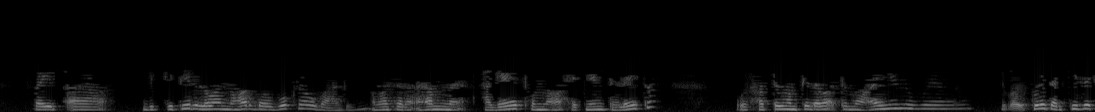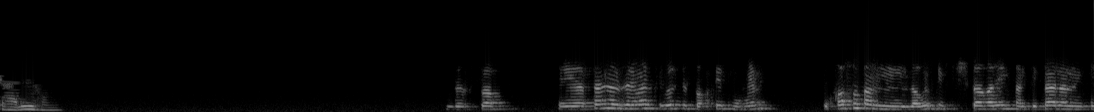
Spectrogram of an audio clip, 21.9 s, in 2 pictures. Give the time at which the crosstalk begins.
none

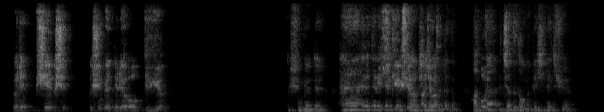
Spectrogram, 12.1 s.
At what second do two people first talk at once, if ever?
8 s

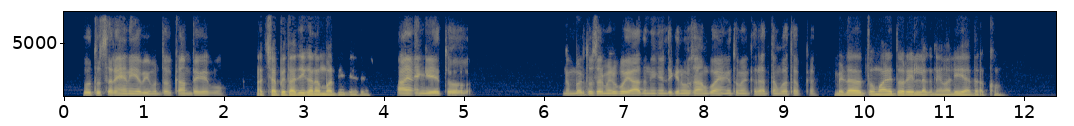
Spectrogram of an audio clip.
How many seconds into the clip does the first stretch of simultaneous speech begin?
none

